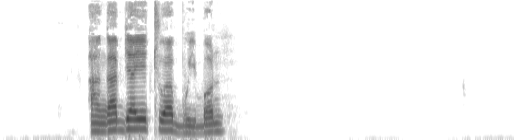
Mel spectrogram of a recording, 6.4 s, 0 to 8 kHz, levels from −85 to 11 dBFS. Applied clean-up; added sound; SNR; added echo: neural mask model Resemble Enhance denoiser.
